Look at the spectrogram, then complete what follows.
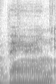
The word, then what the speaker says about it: Varen: Or Varen, and that YC is silent.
